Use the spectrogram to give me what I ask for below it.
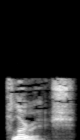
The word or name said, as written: flourish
